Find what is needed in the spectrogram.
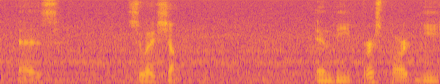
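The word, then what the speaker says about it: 学生: on next word is student and that is pronounced or said as shueishan in the first part the shui which is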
